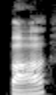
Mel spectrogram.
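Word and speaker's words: 八: Taiwan, it's celebrated on August 8th, as the Chinese for the number 8 is pronounced ba, while a colloquial word for the father is baba.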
